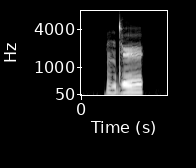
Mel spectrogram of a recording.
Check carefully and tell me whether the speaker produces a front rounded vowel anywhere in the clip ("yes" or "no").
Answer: yes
